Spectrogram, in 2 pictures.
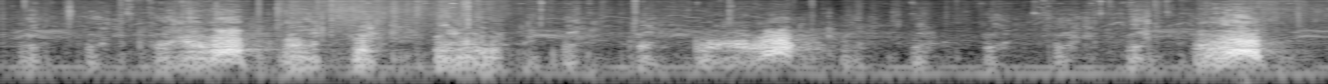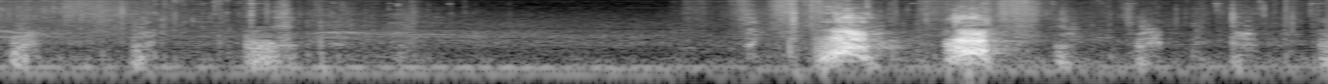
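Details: Off-road outing with Bruno the Basset Hound: irregular deep barks and huffs scattered through, with a loud bark near the middle and a tight pair of barks toward the end, over rustling and clicks.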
